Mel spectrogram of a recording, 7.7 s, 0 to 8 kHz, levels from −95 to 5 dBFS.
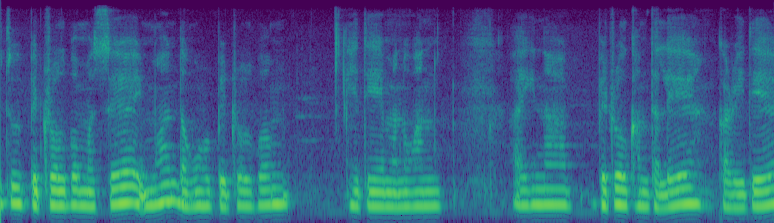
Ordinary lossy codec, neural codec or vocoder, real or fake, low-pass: none; none; real; 7.2 kHz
